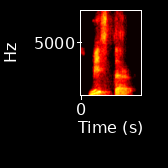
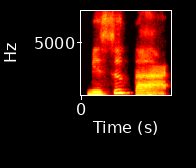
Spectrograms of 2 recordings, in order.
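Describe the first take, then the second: First: It is said with English sounds ending in r. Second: It is said as Japanese syllables ending in long a.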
